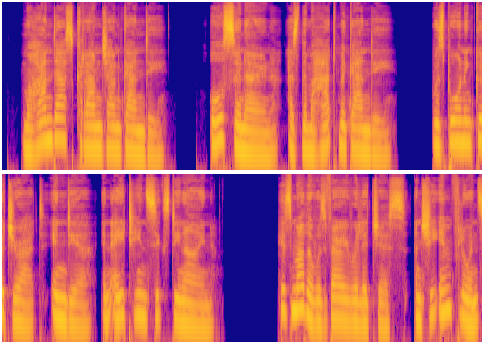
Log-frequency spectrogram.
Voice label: Documentary Reel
